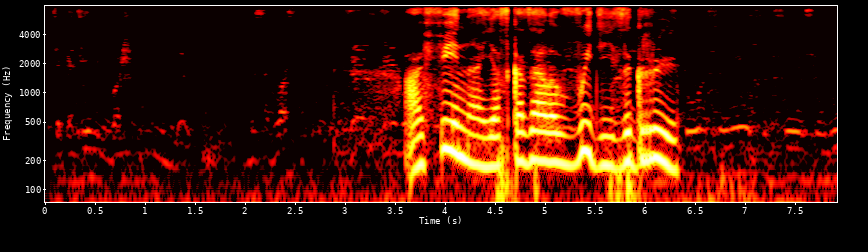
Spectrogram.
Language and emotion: Russian, angry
